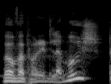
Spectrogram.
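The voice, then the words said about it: Put-on Belgian French accent. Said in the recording (French): “Avec un accent belge.”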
